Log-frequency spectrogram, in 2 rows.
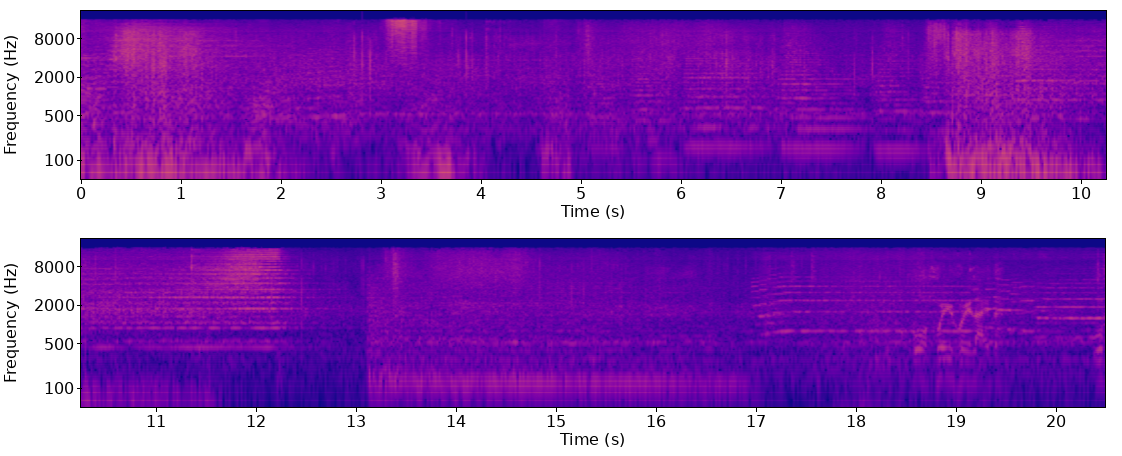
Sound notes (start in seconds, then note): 0.2 canon blast; 3.2 fire crackling; 5.4 ocean splashes; 8.6 canon blast; 13.8 fire crackling; 16.8 music flutes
